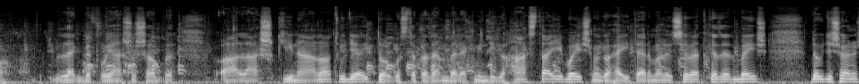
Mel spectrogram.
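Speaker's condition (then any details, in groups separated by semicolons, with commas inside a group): No condition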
